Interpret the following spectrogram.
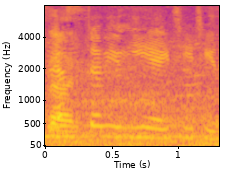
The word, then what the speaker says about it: Sweatt: It's SWEATT, so Sweat with 2 T's.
